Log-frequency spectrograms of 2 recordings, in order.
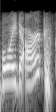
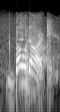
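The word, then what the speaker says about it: Bois d'Arc: And goes by the name, hopefully I pronounced this right, is it Boy D'Arc? – Bodark. – Bodark, okay, that sounds more like it. – like B-O-W and then Dark, but it's sp- It's spelled. It's a French word. B-O-I-S, apostrophe D, apostrophe A-R-C.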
